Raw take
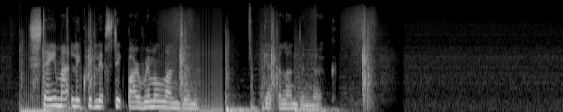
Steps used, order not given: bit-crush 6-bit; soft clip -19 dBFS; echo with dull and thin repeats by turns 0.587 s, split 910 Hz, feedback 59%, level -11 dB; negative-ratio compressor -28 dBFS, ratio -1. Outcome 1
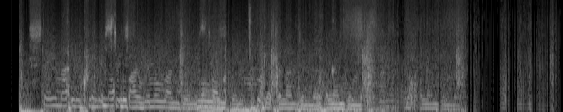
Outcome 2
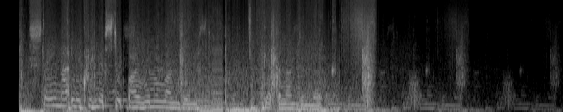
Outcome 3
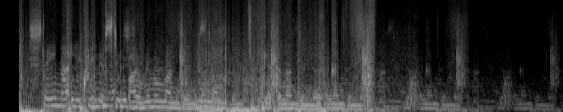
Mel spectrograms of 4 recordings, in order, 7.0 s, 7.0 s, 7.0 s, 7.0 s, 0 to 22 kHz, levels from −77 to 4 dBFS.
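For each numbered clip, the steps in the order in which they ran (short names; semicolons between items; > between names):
echo with dull and thin repeats by turns > negative-ratio compressor > bit-crush > soft clip; soft clip > negative-ratio compressor > bit-crush > echo with dull and thin repeats by turns; bit-crush > soft clip > echo with dull and thin repeats by turns > negative-ratio compressor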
